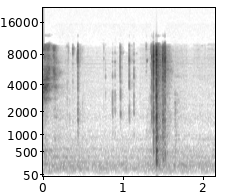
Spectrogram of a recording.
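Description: A few faint taps on a computer keyboard, then a louder double tap about a second and a half in.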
